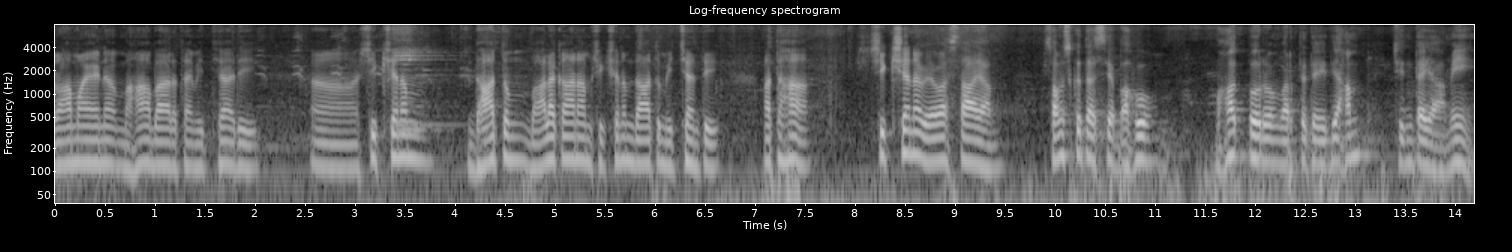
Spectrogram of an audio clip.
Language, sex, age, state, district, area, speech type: Sanskrit, male, 45-60, Telangana, Karimnagar, urban, spontaneous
